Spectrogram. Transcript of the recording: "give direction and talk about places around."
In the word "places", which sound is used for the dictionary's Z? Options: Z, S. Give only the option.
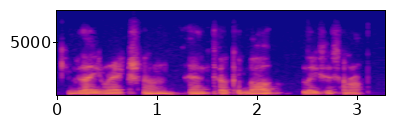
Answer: S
